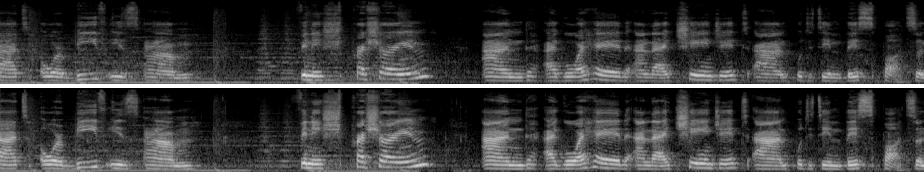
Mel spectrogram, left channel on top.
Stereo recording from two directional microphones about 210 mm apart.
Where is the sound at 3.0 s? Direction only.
50° right (ahead or behind).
